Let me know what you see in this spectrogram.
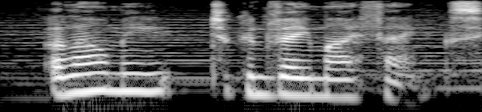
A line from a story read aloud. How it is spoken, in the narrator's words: he purred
